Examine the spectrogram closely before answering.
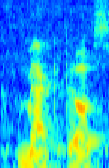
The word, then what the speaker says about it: Macduffs: face on this mcduff's Mac duffs mcduffs I always probably say it wrong it's it's Mac but anyways fantastic cushion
